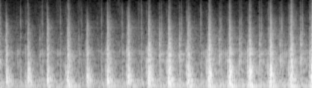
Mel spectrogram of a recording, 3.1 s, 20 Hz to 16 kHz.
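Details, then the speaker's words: 2015 Land Rover Discovery Sport: loose underbody plastic panel flapping in 70 mph airflow, hollow thuds about 2.5 per second, mistakable for turbo noise; a piece broke off. "So as you're going down the road, wind is blowing through here at 70 miles an hour, and it's catching this flap. You can see how flappy this panel is"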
